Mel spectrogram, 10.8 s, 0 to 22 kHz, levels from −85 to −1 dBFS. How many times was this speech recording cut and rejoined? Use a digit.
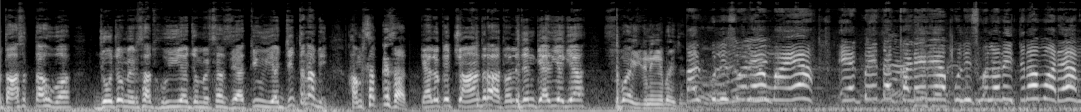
2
